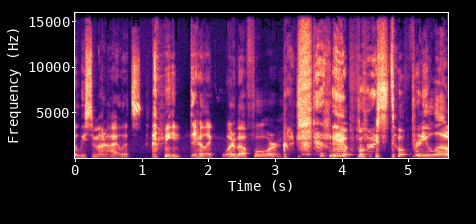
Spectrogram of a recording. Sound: laughs

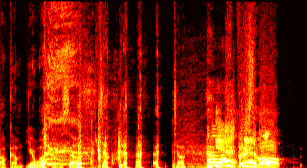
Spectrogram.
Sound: Jamey and Justin laughs

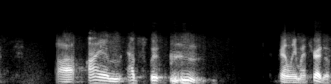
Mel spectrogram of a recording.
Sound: clears throat

